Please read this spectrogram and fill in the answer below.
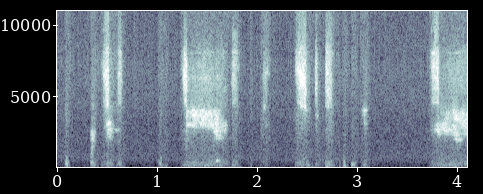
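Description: Chalk scraping on a blackboard: a few short, faint scratching strokes as a box is drawn.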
